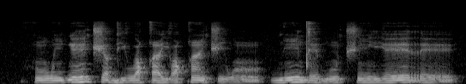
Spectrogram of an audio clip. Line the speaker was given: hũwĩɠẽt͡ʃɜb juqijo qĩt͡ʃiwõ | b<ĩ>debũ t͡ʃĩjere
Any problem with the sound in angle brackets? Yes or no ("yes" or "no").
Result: no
